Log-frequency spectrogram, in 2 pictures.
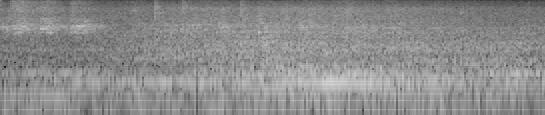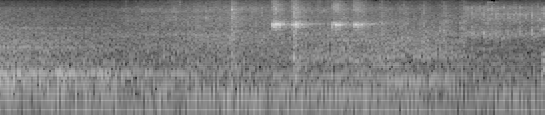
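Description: Motor vehicle engine running steadily with a low hum, swelling louder about two to three seconds in as traffic passes close by.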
